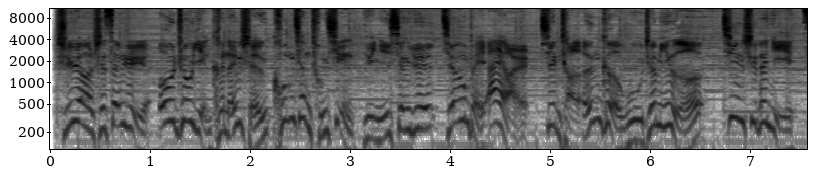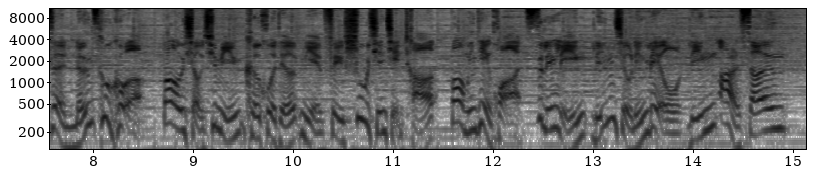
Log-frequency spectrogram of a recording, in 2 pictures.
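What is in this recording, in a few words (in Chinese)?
【广告】爱尔眼科男 大气时尚; 15秒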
